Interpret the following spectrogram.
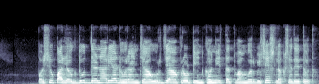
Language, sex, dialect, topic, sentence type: Marathi, female, Southern Konkan, agriculture, statement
